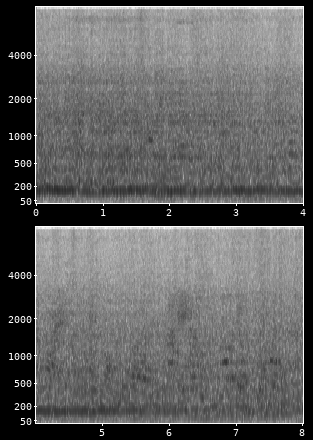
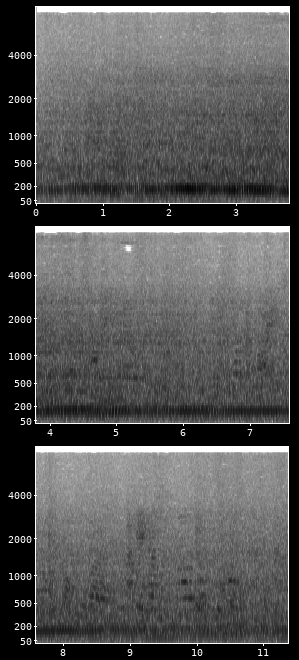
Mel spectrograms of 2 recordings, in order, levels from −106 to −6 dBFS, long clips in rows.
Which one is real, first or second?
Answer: second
